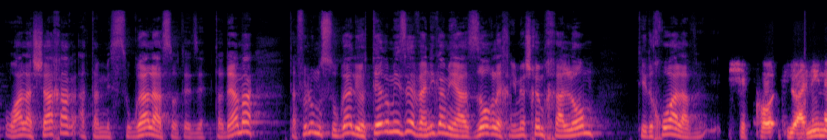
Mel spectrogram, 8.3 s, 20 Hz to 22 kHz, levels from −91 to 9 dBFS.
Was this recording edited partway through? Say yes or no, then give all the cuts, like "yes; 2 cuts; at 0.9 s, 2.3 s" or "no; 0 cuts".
yes; 2 cuts; at 5.1 s, 7.2 s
